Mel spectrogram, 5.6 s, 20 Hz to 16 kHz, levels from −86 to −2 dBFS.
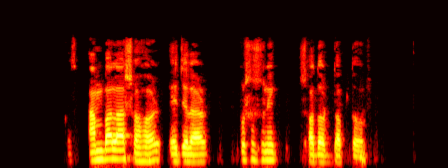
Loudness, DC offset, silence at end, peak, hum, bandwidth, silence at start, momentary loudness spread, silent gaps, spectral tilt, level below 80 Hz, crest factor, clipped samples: -19 LUFS; under 0.1%; 1.05 s; -2 dBFS; none; 7.8 kHz; 0.9 s; 13 LU; 0.99-1.09 s; -6 dB/octave; -62 dBFS; 18 dB; under 0.1%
